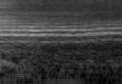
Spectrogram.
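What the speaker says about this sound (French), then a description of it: "je coupe parce que les pompiers vont passer" A fire engine siren sounding loud and close as it goes by, a sustained wailing tone over road traffic noise, with no talking.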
